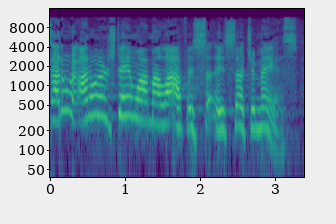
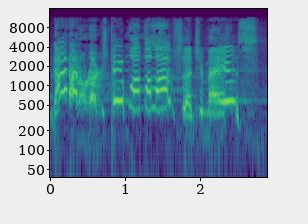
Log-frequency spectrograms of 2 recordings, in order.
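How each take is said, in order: First: Said in the usual way. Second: Hammed-up, bewildered cry to heaven; exasperated plea to God. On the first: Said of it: "and we ask". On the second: Preacher mimicking people asking God why, exasperated plea. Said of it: "and then we ask God".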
